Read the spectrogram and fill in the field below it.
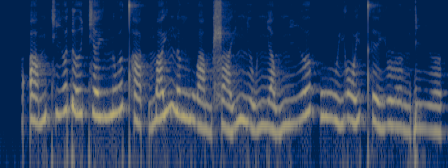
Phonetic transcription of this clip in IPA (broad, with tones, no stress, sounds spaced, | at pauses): ʔ a˨˩˦ m c i˧˥ ə̯ ɗ əː˧˥ c ɛ˧ j n u˧˥ ə̯ t̪ʰ a˨˩ k̚ m a˧˥ j n ə˧ ŋ w a˨˩ m ʂ a˨˩˦ j ɲ ə˨˩˨ w ɲ a˨˩˨ w ɲ i˧˥ ə̯ | w u˨˩ j ɔ˨˩˦ j t̪ʰ e˨˩˨ j ɹ əː˨˩ ŋ ɗ i˨˩ ə̯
